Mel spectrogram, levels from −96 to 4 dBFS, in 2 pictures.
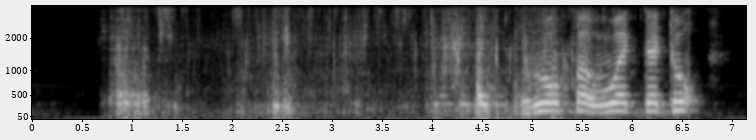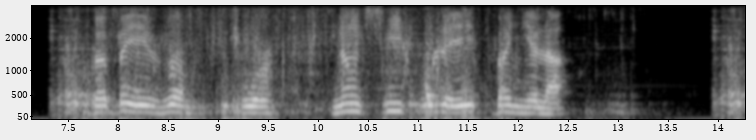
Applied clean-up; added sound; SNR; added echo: neural separator model SepFormer DNS4.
